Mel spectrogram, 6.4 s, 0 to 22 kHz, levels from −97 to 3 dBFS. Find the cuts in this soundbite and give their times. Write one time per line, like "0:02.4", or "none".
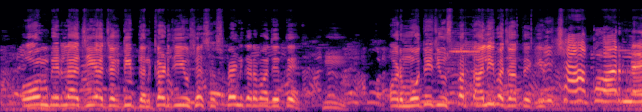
0:05.4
